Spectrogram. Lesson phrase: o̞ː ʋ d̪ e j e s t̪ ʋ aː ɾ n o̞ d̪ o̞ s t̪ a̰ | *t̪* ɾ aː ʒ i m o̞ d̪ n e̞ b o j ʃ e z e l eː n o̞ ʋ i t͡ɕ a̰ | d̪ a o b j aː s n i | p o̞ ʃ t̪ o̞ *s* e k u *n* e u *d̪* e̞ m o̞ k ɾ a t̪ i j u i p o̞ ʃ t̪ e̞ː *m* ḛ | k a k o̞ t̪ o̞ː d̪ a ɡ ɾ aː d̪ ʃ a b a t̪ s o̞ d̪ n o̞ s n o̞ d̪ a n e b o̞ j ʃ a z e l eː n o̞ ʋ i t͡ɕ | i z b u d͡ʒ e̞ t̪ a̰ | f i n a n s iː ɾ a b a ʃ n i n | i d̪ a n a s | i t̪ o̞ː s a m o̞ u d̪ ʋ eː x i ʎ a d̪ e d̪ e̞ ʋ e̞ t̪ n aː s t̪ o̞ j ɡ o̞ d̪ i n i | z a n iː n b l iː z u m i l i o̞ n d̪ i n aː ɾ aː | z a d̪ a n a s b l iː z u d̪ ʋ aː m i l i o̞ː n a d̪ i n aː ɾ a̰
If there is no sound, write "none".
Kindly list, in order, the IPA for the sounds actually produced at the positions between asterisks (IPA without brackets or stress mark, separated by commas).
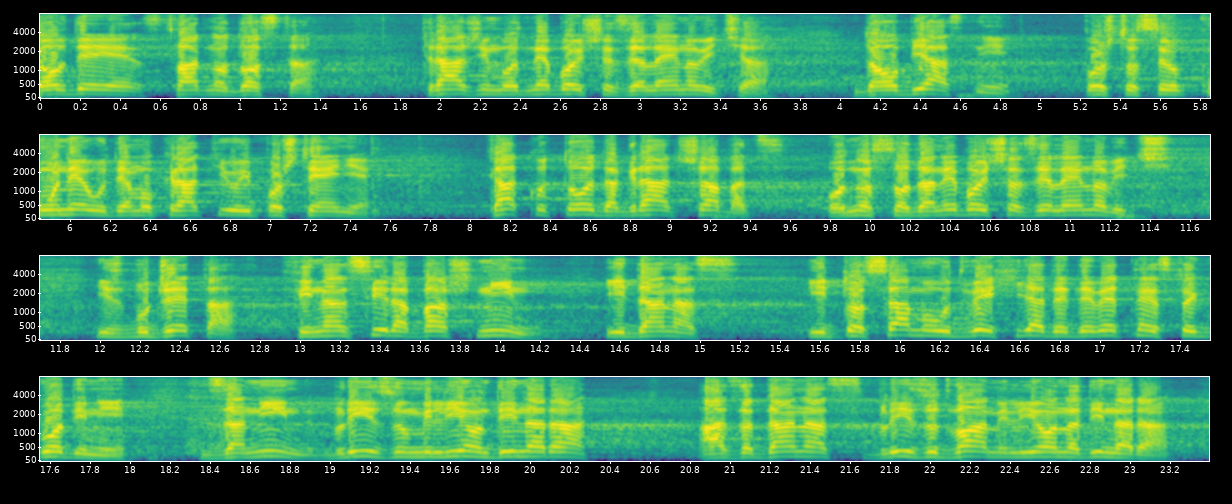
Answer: t̪, s, n, d̪, ɲ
